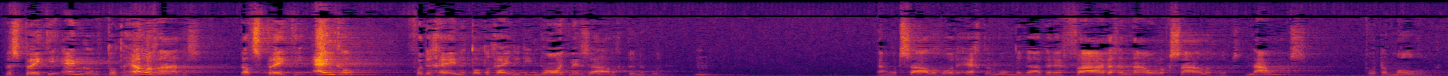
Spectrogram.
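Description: A male preacher speaks to his congregation in a church, checking in with them again and again, then surging into forceful, shouted warnings. His mid-pitched voice rings through a roomy hall with a long, trailing reverb. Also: expressive, normal speed. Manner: checks in with the congregation with repeated "hm?" and "hoor"; rises to forceful shouting at climaxes. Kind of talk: fiery sermon and prayer.

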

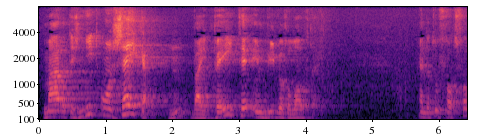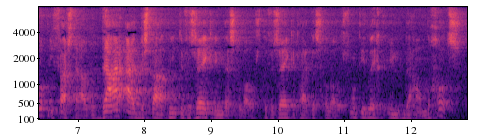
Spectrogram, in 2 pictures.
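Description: An older man preaching, his voice carrying through a large reverberant hall. A faint hiss sits under the recording, and his delivery swings from low storytelling to forceful outbursts. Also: expressive, normal speed. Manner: emphatic preaching that rises to loud outbursts. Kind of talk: sermon.

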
